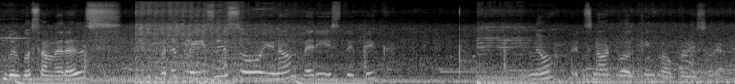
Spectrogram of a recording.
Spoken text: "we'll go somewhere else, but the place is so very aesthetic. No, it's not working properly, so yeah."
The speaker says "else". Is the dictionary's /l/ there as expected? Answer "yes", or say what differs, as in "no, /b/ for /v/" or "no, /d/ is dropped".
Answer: yes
